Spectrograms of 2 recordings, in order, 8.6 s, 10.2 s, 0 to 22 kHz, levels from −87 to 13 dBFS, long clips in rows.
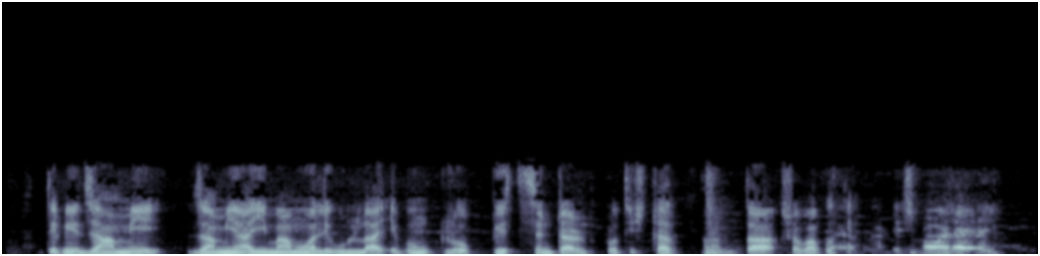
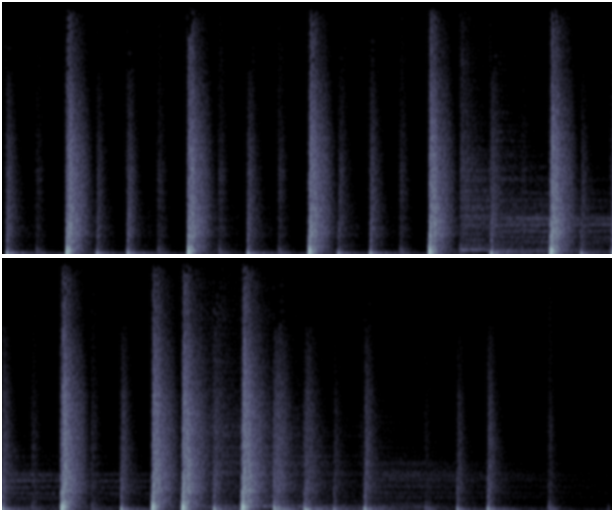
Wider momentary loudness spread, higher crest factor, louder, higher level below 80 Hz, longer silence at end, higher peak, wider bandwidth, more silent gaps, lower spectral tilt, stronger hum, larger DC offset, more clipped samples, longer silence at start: second, 13 LU vs 18 LU; second, 16 dB vs 26 dB; first, -17 LUFS vs -30 LUFS; about the same, -60 dBFS vs -62 dBFS; second, 0.35 s vs 1 s; first, 0 dBFS vs -6 dBFS; second, 8 kHz vs over 20 kHz; neither; about the same, -5 dB/octave vs -4 dB/octave; neither; neither; neither; first, 0.4 s vs 0.05 s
